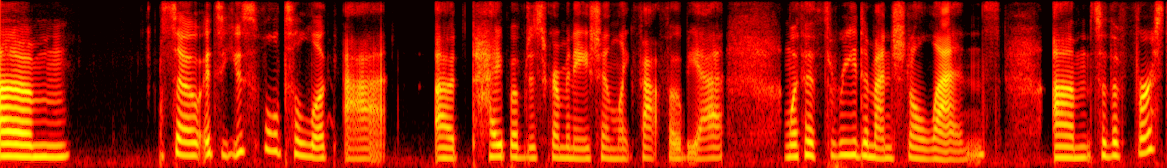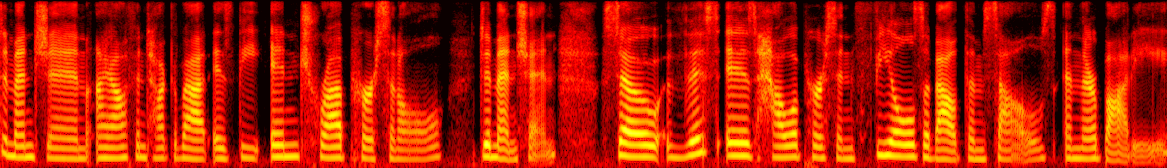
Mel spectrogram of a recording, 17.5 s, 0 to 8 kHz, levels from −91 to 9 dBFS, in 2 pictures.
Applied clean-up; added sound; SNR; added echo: none; none; none; none.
